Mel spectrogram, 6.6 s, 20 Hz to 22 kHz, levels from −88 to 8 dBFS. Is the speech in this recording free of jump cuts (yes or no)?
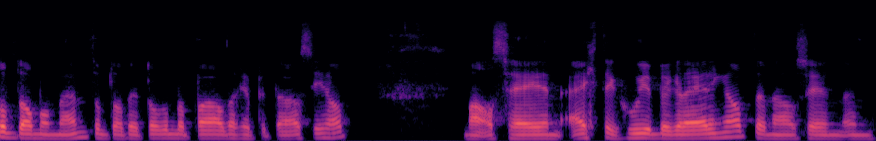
yes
